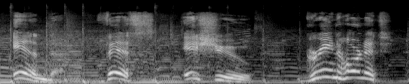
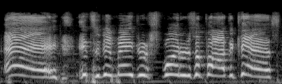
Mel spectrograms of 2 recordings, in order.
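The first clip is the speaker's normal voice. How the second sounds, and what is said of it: Imitates another person's voice. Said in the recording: “doing a vaguely racist imitation of him”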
